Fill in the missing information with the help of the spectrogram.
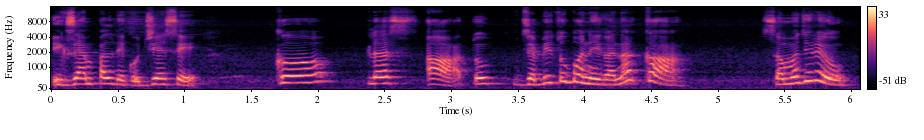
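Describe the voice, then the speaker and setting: A woman's voice: a little high, sing-song, measured pace, darkish tone. A woman teaching an exam-prep lesson, asking and answering her own questions, repeating key points and calling her students "beta". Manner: addresses students as beta, firm and coaxing.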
